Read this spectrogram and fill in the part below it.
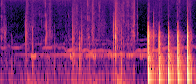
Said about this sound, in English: Feeling overwhelmed and underdressed, I tapped the front door tentatively.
